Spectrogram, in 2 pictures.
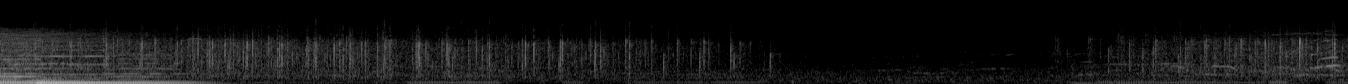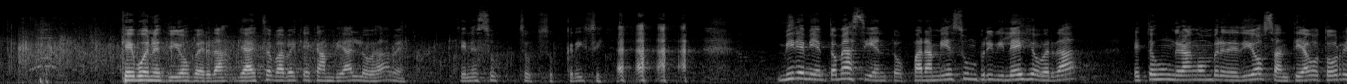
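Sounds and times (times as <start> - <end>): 
church congregation hand claps: 0.8 - 7.9, 10.5 - 18.6
speech: 14.7 - 26.9.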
